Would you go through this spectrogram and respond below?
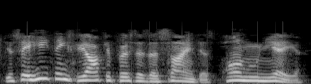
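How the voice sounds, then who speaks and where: A man's voice: on the high side, sing-song, normal speed, soft background music. A young man playing an eager, plucky teenage boy adventurer with earnest, slangy talk in an old radio serial. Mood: earnest, explaining. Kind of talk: 1930s radio acting. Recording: muffled vintage 1930s radio recording.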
